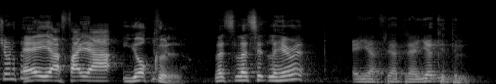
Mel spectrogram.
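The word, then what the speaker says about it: Eyjafjallajökull: How do you think it should be pronounced, Jonathan? Eyjafjalla jökull.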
